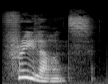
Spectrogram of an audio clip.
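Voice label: "freelance", British English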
